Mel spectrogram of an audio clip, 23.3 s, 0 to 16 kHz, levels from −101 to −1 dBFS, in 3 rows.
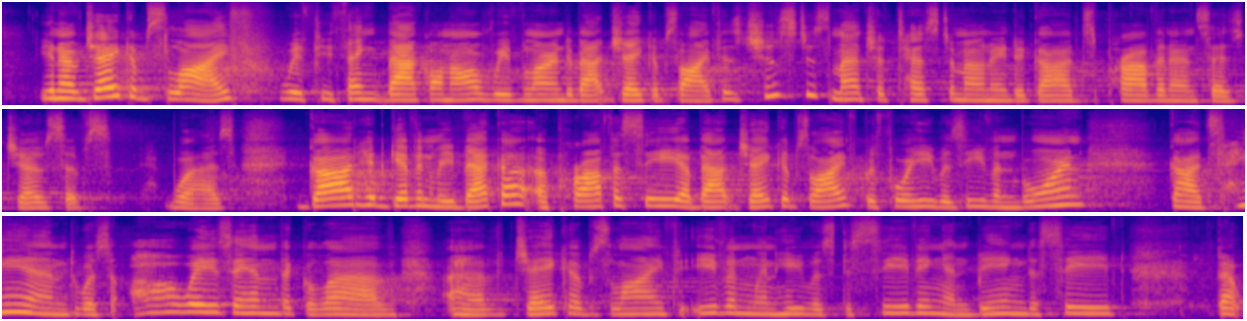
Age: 50-69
